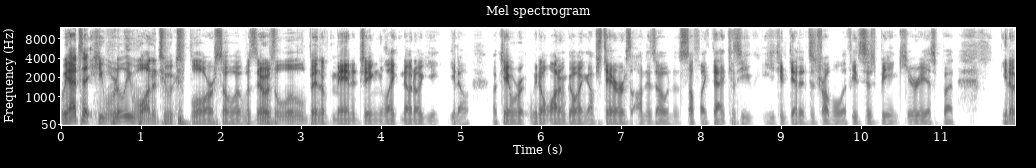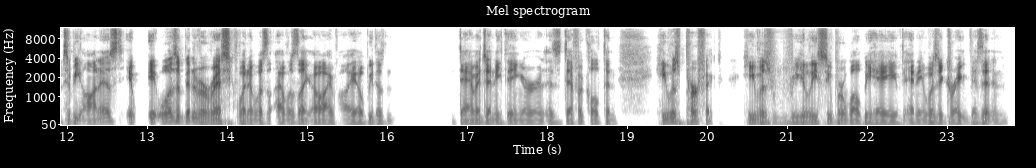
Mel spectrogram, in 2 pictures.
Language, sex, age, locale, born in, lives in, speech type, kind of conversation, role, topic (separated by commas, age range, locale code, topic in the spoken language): English, male, 40-44, en-CA, Canada, Canada, conversation, unstructured, none, What’s a small risk you’ve taken recently, and what did you learn from it?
